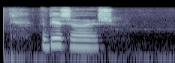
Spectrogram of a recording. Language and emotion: Russian, sad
